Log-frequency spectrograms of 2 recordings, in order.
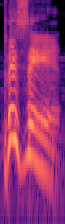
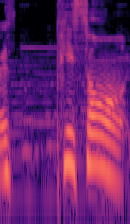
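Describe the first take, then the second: First: The word is said with an English pronunciation. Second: The word is said with a French pronunciation. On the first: The name is being said incorrectly. The speaker calls it wrong. "it's not" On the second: The name is being corrected. The speaker calls it right. "you know, it's French"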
